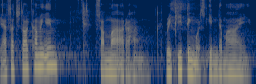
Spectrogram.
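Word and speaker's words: Sammā Arahaṃ: It means, it's pronounced like this. Samma Arahang. Like that. Samma Arahang.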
